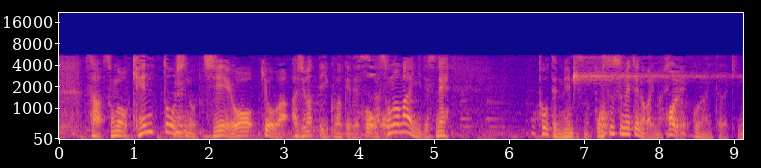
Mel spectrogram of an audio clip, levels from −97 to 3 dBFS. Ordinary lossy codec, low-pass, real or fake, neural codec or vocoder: none; 5.4 kHz; real; none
